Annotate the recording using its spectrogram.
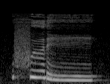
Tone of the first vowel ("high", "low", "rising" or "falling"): high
